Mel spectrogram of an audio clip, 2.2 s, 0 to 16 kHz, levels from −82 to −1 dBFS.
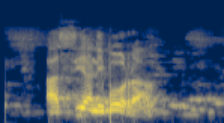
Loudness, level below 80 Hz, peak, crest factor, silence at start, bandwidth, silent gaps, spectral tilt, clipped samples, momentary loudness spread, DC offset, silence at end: -13 LUFS; -56 dBFS; 0 dBFS; 14 dB; 0.45 s; 7.8 kHz; none; -4.5 dB/octave; under 0.1%; 20 LU; under 0.1%; 0 s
